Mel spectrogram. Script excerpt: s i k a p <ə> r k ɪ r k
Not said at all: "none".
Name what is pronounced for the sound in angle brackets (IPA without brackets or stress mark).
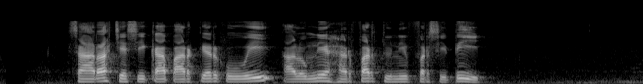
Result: a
